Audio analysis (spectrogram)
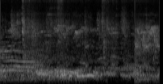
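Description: Jelly pigeons, an original breed, cooing nearby in a loft, a soft, low, rolling coo that swells and repeats over a couple of seconds with faint chirps around it.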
